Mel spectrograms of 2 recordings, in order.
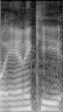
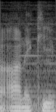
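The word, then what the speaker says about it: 兄貴: those who don't know anaki anaki it's you like in Japanese it's you know aniki but uh it's it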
